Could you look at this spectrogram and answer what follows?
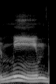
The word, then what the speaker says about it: meme: So he just details how he came up with the word meme that he was trying to make rhyme with jeans and cream.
